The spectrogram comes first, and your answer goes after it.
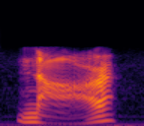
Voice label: "qù", Chinese; 哪儿; Taking A Taxi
